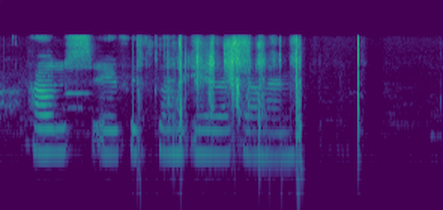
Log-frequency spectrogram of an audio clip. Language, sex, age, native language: Icelandic, female, 10, Icelandic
